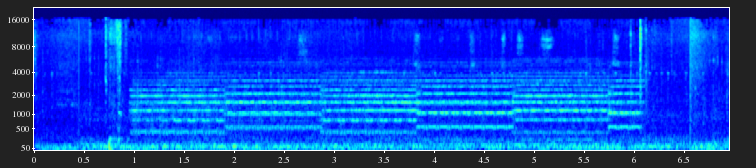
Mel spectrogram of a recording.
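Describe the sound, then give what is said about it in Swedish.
A two-tone ambulance siren sounding loudly outside alternates steadily between high and low pitches, heard muffled from inside a well sound-insulated Volvo V70, over a constant low engine and road rumble. “Och så låter det alltså inuti en Volvo V70 när det tutar ganska rejält utifrån.”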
